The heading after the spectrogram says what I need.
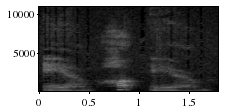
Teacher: I kind of changed the sound of the a little. Instead of the a, it kind of becomes an eh.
